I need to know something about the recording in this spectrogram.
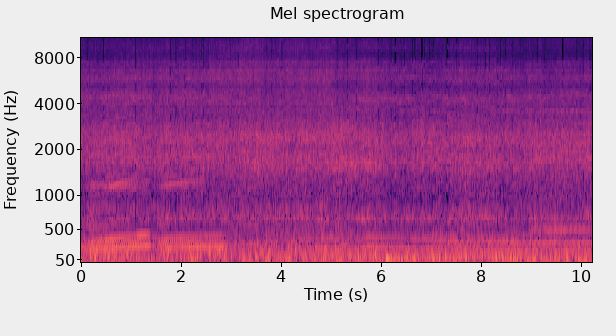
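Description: Yamaha YZF-R1 sportbike's inline-four engine accelerating hard. Its pitch rises and drops at quick upshifts about a second and a half and three seconds in, then climbs more slowly, under loud, steady wind noise.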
